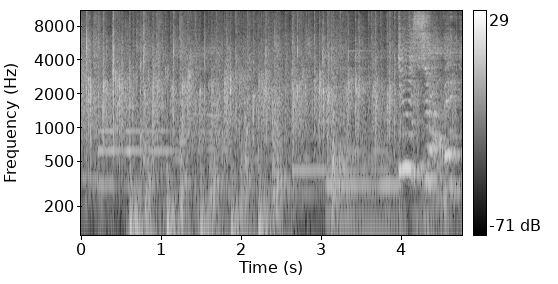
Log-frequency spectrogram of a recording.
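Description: A church congregation claps and cheers in praise, a dense run of applause mixed with voices and sustained music tones, loud and close throughout.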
